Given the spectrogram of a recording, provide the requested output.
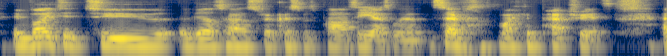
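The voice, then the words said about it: Posh English accent. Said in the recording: “I know I sound posh”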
